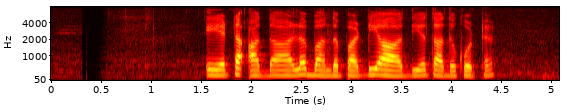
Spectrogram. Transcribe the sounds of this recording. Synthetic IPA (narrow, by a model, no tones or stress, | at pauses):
eːʈːɐʔɐd̪aːlɐbɐnd̪ɐpɐʈːiaːd̪ijɐt̪ɐd̪ɐkoʈːɐ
